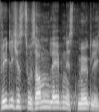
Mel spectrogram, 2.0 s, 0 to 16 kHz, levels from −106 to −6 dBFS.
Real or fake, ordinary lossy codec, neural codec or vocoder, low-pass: real; none; none; 14.4 kHz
